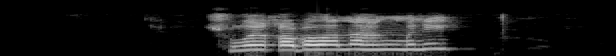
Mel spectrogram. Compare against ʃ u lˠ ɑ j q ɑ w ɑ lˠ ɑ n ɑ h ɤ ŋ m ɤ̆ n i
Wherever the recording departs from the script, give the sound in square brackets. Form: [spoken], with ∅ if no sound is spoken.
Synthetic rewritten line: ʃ u lˠ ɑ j q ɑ [β] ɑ lˠ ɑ n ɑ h ɤ [ɴ] m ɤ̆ n i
